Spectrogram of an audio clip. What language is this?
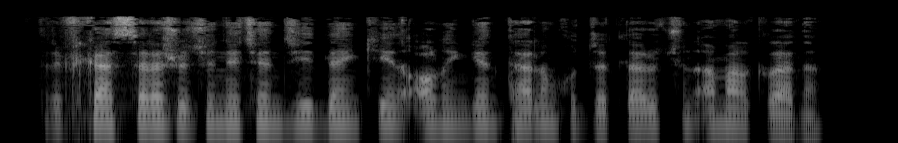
Uzbek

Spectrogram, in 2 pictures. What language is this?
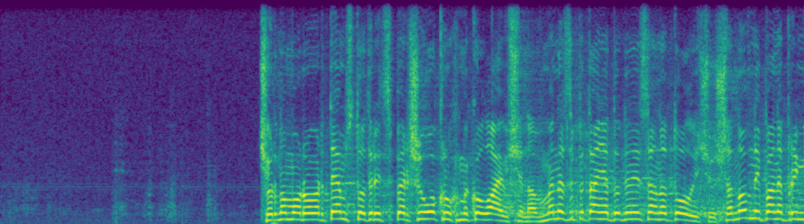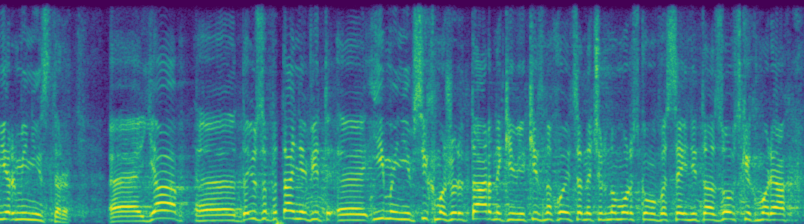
Ukrainian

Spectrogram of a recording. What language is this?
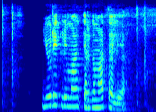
Mari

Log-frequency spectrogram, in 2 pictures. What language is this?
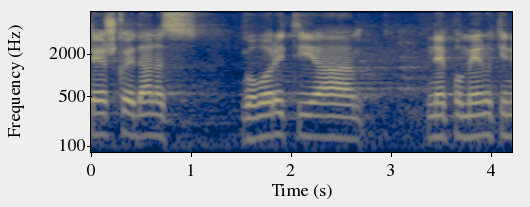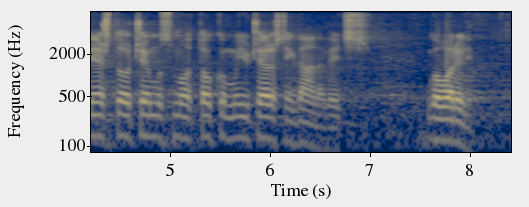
Serbian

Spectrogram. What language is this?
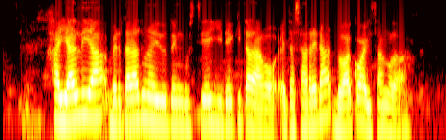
Basque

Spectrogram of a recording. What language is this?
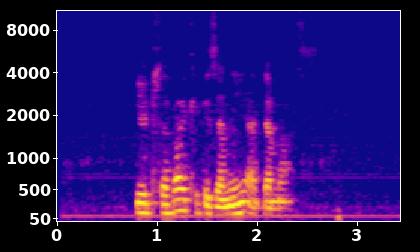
French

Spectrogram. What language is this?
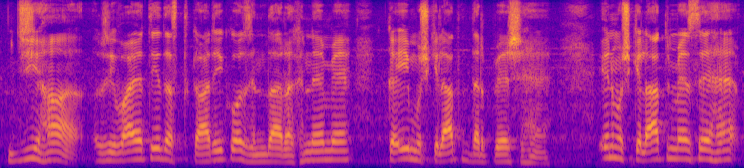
Urdu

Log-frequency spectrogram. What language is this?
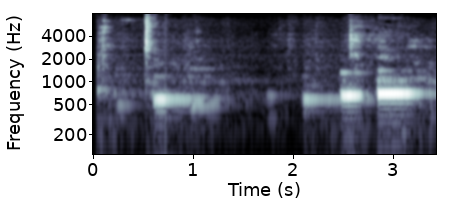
Chinese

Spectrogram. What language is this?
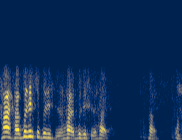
Assamese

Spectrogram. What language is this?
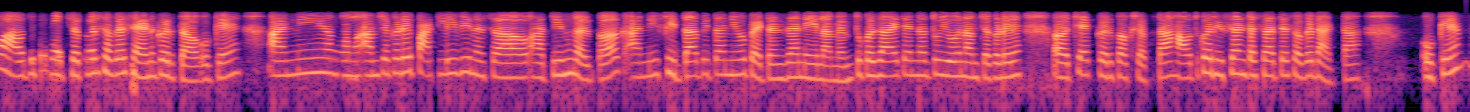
Konkani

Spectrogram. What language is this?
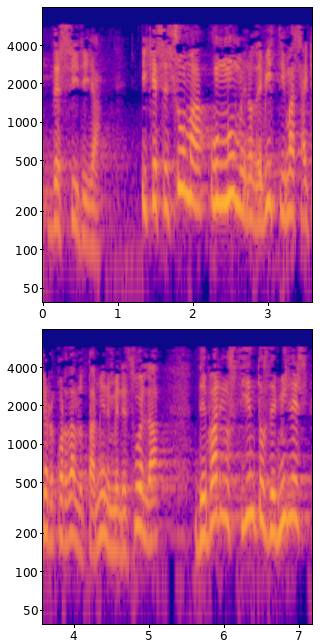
Spanish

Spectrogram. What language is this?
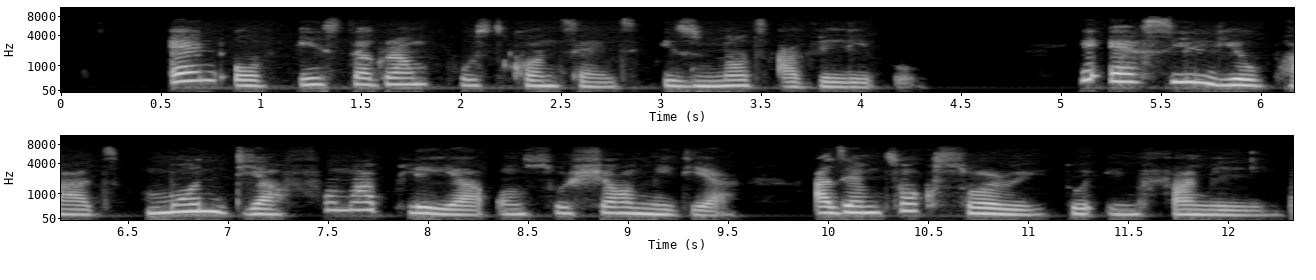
Nigerian Pidgin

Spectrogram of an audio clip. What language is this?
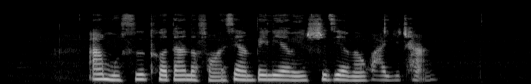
Chinese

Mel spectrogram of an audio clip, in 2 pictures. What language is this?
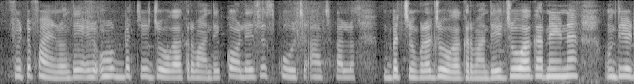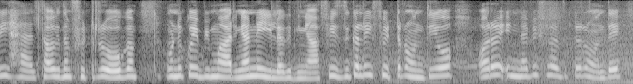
Dogri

